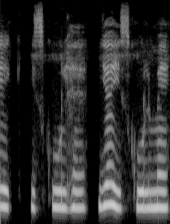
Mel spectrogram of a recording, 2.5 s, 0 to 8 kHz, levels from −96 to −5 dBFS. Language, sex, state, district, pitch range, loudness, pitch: Hindi, female, Bihar, Lakhisarai, 220-230 Hz, -33 LUFS, 220 Hz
